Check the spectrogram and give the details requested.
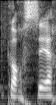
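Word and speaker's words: Corsair: dans le beau boîtier corser carbide 200 40 r je crois que ça se prononce ainsi on voit aussi du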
